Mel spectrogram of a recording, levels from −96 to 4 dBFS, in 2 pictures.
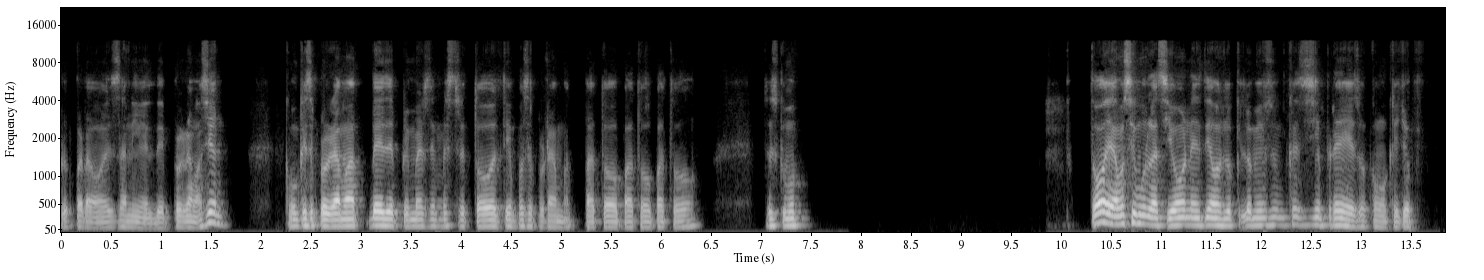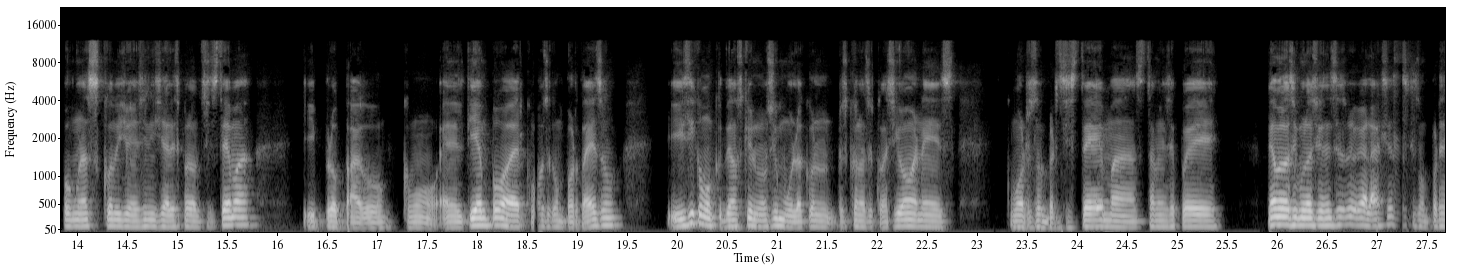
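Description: A speech recording with nothing technically wrong with it.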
